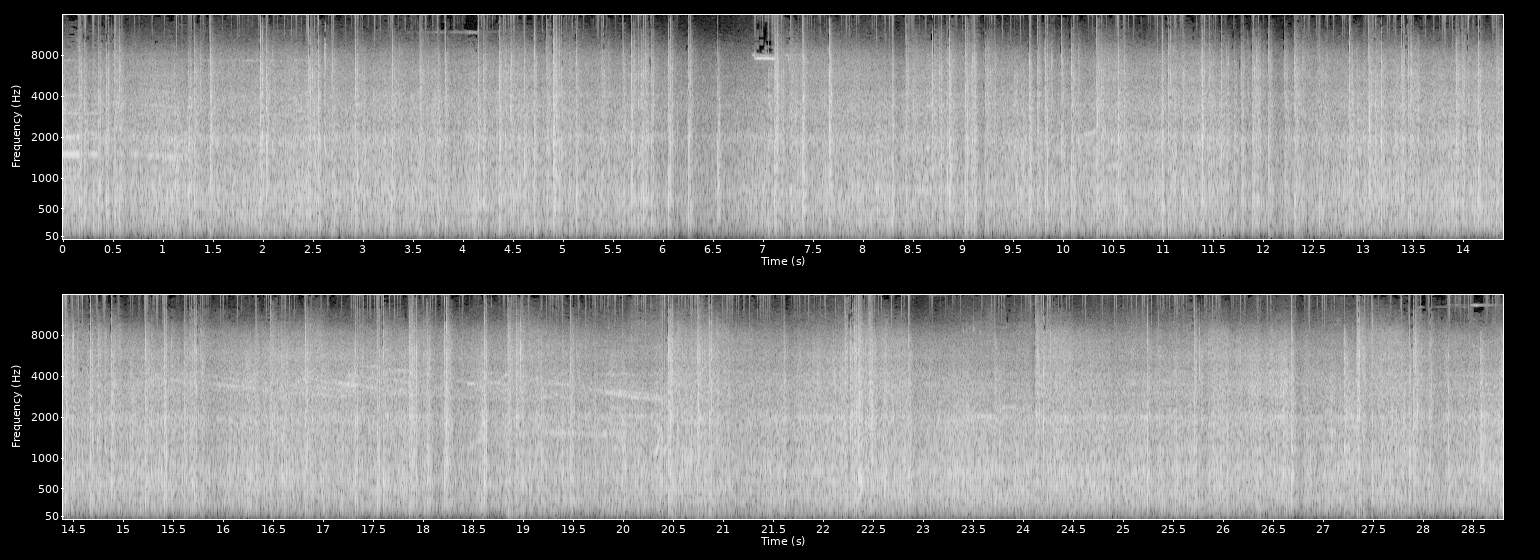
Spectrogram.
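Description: Fireworks display: a continuous barrage of aerial shells bursting and crackling, the reports overlapping with no gap, with a brief dip about six seconds in.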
